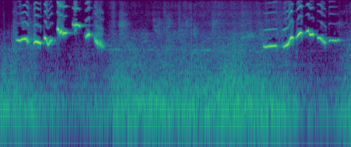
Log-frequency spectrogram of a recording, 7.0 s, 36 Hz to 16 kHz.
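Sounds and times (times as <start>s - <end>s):
pied bushchat singing: 0.3s - 2.1s, 5.2s - 6.9s.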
